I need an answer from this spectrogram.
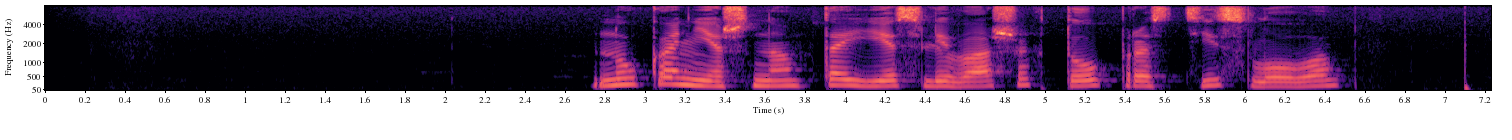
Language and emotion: Russian, neutral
